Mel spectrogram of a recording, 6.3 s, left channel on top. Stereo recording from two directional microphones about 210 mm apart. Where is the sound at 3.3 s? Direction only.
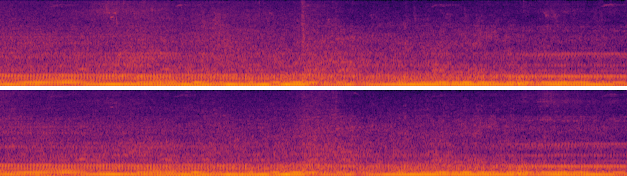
50° right (ahead or behind).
